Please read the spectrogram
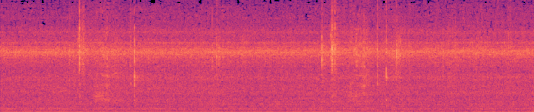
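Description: Pot of rice at a rolling boil on a stove: a steady low hum and hiss, with a few faint clicks about a second in and again around five to six seconds.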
